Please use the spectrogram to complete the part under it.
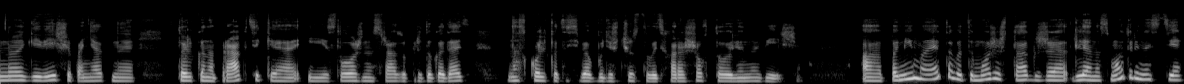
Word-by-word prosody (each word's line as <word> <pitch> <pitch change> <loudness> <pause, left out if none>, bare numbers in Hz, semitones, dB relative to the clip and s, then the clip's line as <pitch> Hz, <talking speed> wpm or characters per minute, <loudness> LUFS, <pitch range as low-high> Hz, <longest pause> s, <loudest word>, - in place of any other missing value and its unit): многие 190 -1 +2
вещи 200 +3 +1
понятны 165 0 -5 0.4
только 180 0 +3
на 165 -2 0
практике, 165 -1 -1
и 155 -1 -4
сложно 165 0 0
сразу 155 0 -4
предугадать, 160 +1 0 0.4
насколько 175 -1 0
ты 165 +1 -14
себя 160 -1 +1
будешь 155 0 -5
чувствовать 145 -3 -2
хорошо 150 +3 -1
в - - -17
той 155 -1 +3
или 150 - -1
иной 155 +1 -3
вещи. 145 -2 -6 0.6
А 170 -1 +1
помимо 235 +6 +6
этого, 260 0 +1
ты 215 - -1
можешь 240 +4 +1
также 195 -2 0
для 205 +1 +5
насмотренности 230 - 0
175 Hz, 145 wpm, -25 LUFS, 155-200 Hz, 0.6 s, помимо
